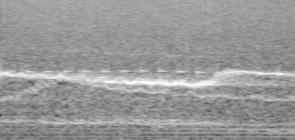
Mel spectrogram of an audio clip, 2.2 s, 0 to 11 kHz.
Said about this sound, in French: Ces sons produits sous l'eau sont très puissants. On peut les percevoir à plus de 30 km et même lorsque vous êtes sur un bateau ou sur la banquise, vous entendez à travers la glace le chant envoûtant des phoques barbus.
